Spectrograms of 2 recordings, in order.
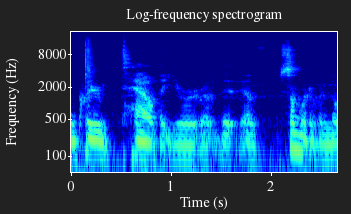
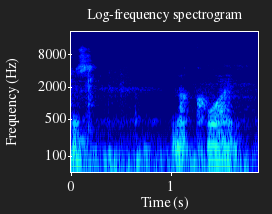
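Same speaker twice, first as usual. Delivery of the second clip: very quiet, hushed whispered aside; 2 semitones lower, 10 dB quieter than usual. Voicing a character who pulls a player aside discreetly: whispering. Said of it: "he whispers".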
